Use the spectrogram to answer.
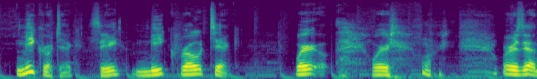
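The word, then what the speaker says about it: MikroTik: Is it because I say Microick because I believe it's Microick.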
